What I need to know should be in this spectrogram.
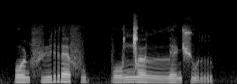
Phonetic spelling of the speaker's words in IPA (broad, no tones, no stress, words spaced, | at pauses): oɳ fyr ɛfupːoŋ͡ǀœ lːeɳʃur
